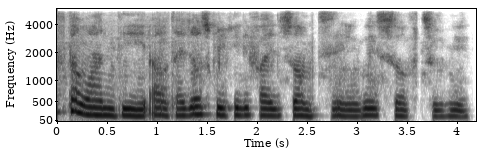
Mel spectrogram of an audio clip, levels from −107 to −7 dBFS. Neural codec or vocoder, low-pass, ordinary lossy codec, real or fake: vocoder, 44.1 kHz, 128 mel bands, Pupu-Vocoder; 5.4 kHz; none; fake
